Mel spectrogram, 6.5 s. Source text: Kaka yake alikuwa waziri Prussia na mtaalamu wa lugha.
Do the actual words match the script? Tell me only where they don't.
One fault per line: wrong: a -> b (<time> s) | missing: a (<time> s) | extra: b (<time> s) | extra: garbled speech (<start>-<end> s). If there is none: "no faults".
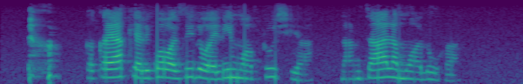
extra: wa elimu wa (2.5 s)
